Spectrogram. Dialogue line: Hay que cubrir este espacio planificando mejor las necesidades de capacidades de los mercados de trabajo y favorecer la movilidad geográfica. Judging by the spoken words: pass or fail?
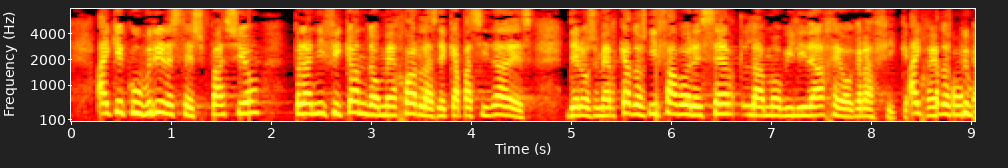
fail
